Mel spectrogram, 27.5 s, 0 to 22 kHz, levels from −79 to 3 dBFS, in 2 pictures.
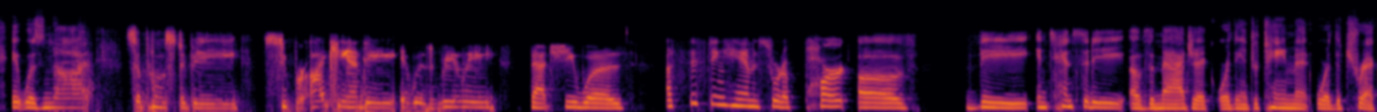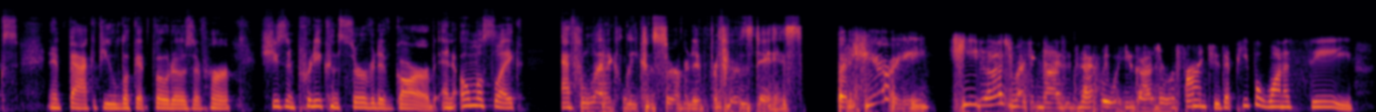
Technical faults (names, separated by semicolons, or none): call bitrate drop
